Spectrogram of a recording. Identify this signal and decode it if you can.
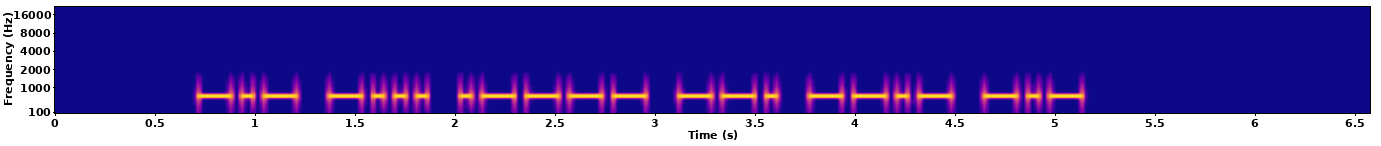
Morse code, heard as a keyed tone, about 22 wpm, 700 Hz. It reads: KB1GQK
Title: USA Call Signs 22wpm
